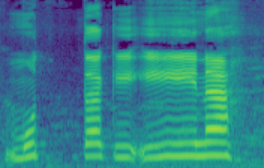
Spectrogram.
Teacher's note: या मद्दा को हम एक अलिफ के बराबर खींच कर पढ़ते हैं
